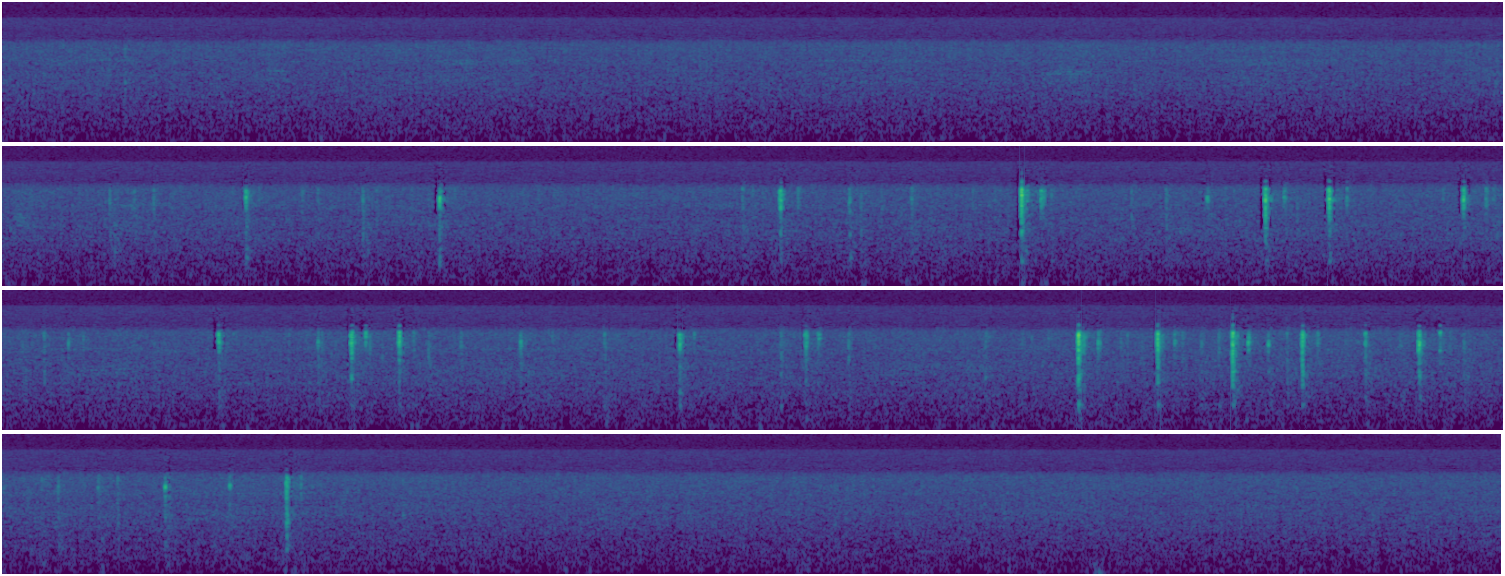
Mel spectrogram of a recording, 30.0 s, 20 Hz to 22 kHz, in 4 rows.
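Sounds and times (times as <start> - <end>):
computer keys clicking: 7.9 - 9.9, 11.0 - 24.2.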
